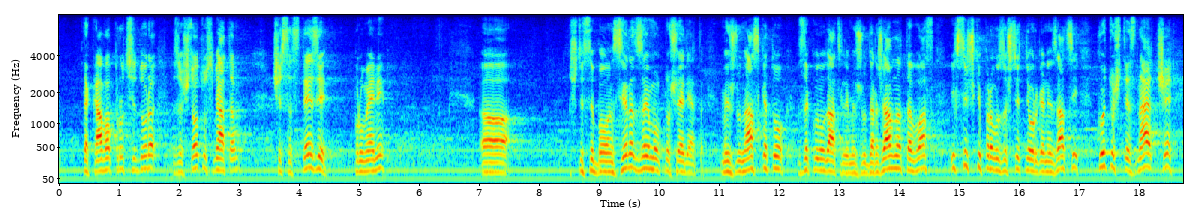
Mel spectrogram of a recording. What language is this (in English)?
Bulgarian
